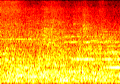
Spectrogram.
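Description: Steady ambient noise of a large indoor shopping-mall food court, a continuous rush of room noise with faint background music underneath.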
